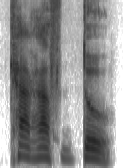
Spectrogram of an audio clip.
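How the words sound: It is said with an exaggerated French accent. "even doing it like that makes me feel ridiculous"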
